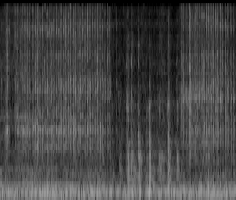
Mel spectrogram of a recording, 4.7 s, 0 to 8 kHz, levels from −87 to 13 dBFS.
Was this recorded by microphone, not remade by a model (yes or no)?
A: no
